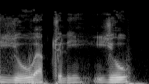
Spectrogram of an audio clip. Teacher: front part of the tongue will touches at the palatal position. So for example, when we say the word you, actually you, so actually the first consonant y is at this position. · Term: palatal sounds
